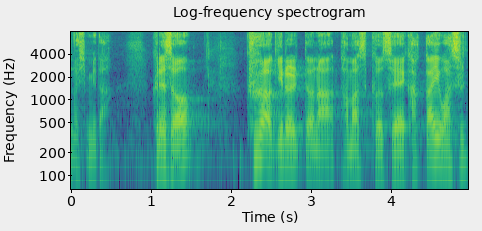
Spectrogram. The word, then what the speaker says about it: 다마스커스: 우리가 흔히 알고 있는 다메섹이라고 하는데 이 다메섹은 한국식 발음이지만은 다마스커스라고 지금도 불리고 있는데 그 다마스커스로 갑니다.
